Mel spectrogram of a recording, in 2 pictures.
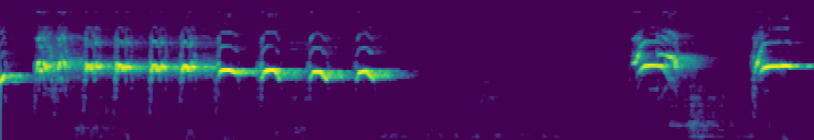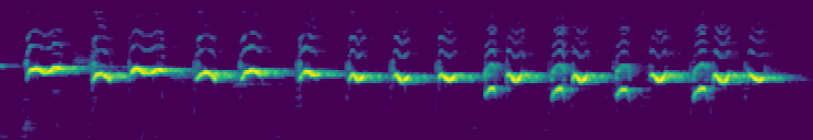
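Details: Green leafbird singing vigorously to stir other leafbirds into answering: bright repeated whistled notes with quick upward flicks, a short silent gap, then a renewed fast chattering run of clipped whistles.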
